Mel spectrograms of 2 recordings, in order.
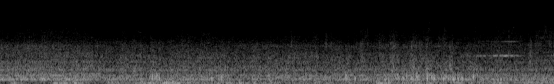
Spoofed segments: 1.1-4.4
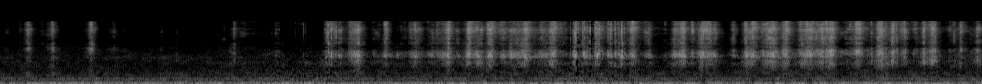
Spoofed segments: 0.0-2.6; 3.4-5.6; 6.3-9.8

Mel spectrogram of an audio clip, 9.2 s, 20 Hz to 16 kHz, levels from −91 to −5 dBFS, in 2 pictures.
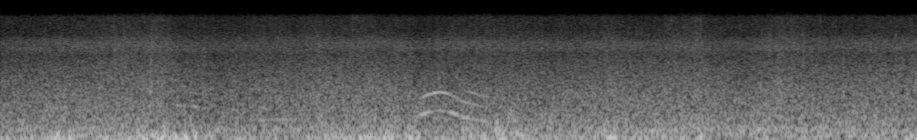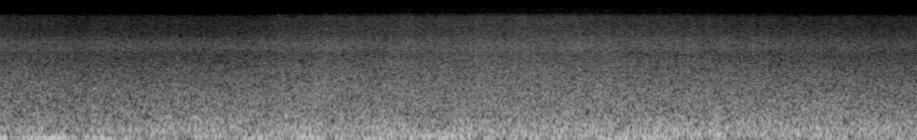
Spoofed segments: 0.4-2.3; 2.7-5.3; 6.9-8.4

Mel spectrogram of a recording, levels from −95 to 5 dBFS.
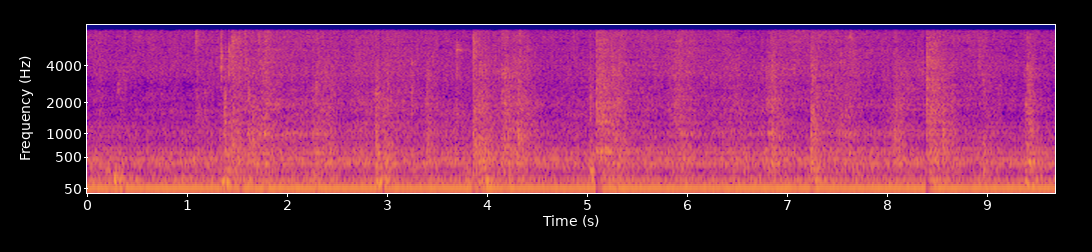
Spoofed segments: none

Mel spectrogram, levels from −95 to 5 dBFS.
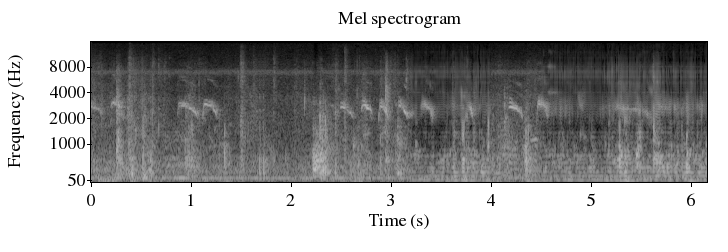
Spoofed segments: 3.2-4.0; 4.5-6.2

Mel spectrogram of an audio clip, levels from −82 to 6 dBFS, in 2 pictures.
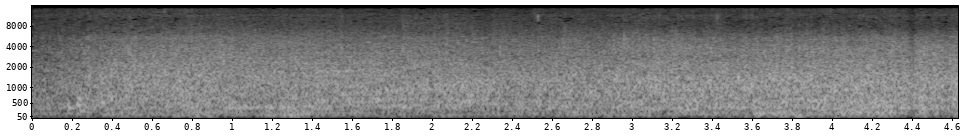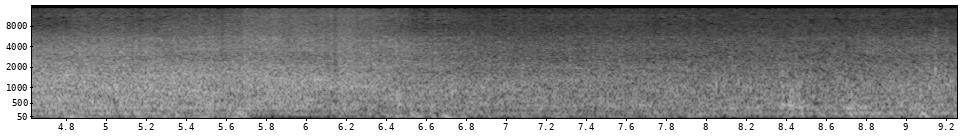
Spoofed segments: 0.9-2.5; 4.3-7.9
